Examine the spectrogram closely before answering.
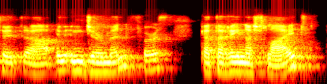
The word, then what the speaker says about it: Katharina Schleidt: Katharina Schleidt would be the German pronunciation, and simply Kathi.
